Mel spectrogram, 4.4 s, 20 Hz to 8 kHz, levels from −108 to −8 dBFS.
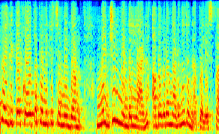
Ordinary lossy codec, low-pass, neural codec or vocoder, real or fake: Opus, 16 kbps; 7.2 kHz; none; real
